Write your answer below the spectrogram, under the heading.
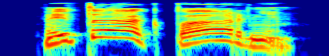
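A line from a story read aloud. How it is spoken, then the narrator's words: Booming. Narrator (Russian): прогремел плевак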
